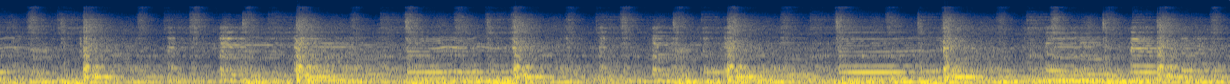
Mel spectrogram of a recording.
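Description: A live blues-rock band playing: electric guitar holding and bending notes over a drum kit, with a hit about twice a second.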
